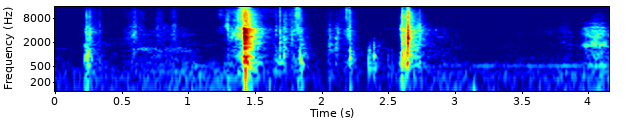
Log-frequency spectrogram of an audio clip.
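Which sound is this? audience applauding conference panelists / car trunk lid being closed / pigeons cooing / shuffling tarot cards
shuffling tarot cards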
